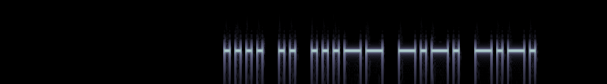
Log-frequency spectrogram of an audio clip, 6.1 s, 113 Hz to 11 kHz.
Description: Morse code, heard as a keyed tone, about 22 wpm, 700 Hz. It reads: HI3CC
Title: DXCC-100 Call Signs - 5 Characters - Repeated 3x - 22wpm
